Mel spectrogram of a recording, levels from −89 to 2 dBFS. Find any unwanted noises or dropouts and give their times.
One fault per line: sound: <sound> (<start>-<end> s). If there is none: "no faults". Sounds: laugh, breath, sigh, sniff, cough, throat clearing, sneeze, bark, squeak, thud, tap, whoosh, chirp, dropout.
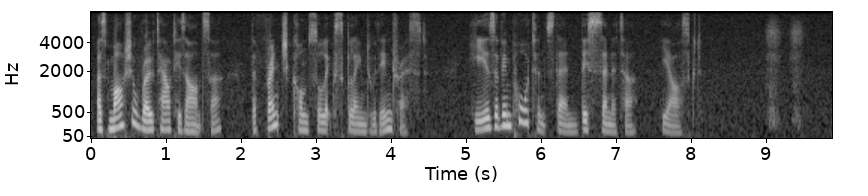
sound: sniff (9.0-9.6 s)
